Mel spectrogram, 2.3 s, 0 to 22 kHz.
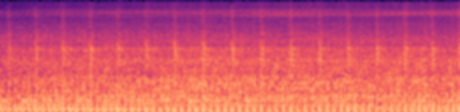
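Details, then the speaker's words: Automatic Mk2 VW Jetta after starter replacement, first run after about 1.5–2 years sitting, loud near-muffler-less exhaust: fast even ticking about eight per second from front top end; oil level found correct, expected to quiet as oil reaches head. Ticking at idle. "ll say she is a little ticky in the front but i don't know the last time this car actually ran"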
